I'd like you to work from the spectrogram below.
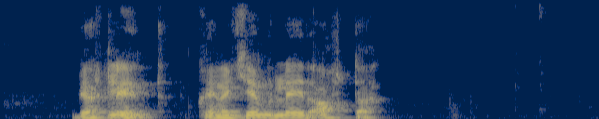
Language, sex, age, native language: Icelandic, male, 50-59, Icelandic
